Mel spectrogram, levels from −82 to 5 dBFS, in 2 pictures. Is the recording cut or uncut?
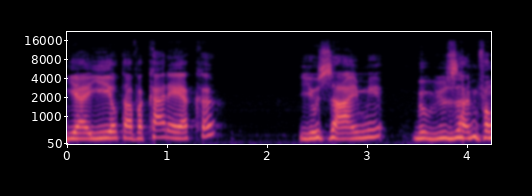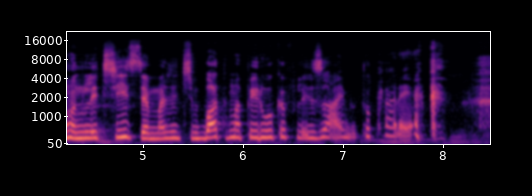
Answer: uncut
